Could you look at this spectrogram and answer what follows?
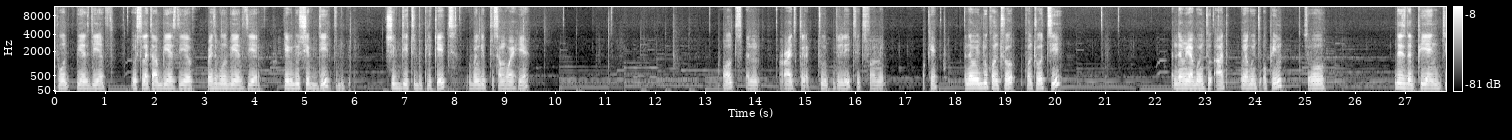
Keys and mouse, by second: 1.4 click, 5.1 ctrl+d, 6.8 shift+d, 8.9 middle click, 10.2-11.2 drag, 13.3-14.5 ctrl+drag, 15.3-17.8 drag, 19.6 ctrl+t, 21.0 click.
